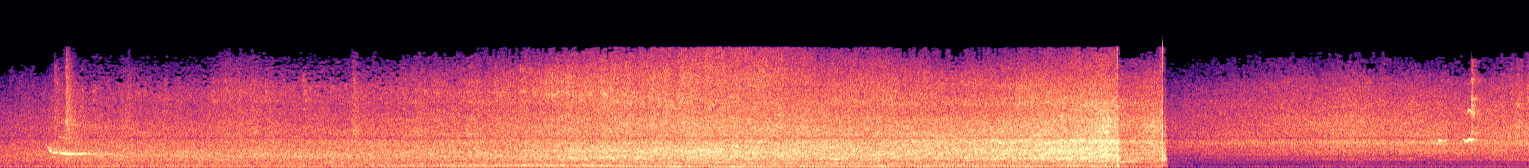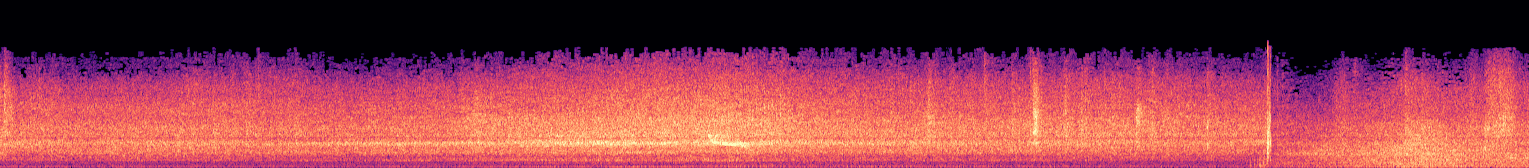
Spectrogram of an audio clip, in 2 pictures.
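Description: A motor vehicle running nearby, growing louder over about ten seconds and then cut off abruptly; after that, steady, quieter outdoor background with a couple of short high chirps that glide down in pitch.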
